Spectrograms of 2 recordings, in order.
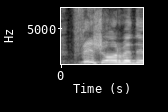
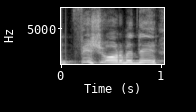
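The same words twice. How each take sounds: First: فشار بده called out high and loud; a showy demonstration yell of فشار بده; demo shout. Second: Said in the usual way. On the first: Shown as a demonstration.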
